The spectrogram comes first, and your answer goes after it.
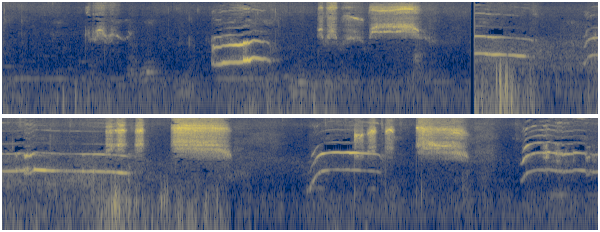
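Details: Meows from a wounded cat: several short, bright calls, some rising at the start and then held level, spaced a second or two apart over low rumbling handling noise and faint clicks.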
